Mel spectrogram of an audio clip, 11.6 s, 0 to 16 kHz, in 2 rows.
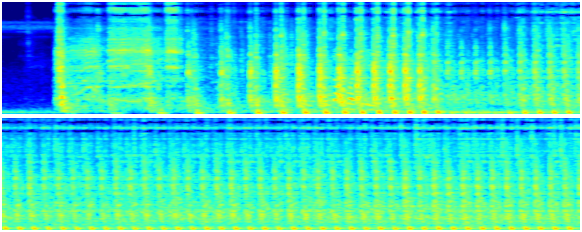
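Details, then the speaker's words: Benford TS25 concrete buggy with single-cylinder Lister diesel (heavy compression, big centrifugal weight), first-ever hand-crank start: the engine catches after cranking, thumps hard, then settles into a steady, even chug of about three beats a second. Normal start and idle. "It is a very distinguishable, unique sound. Like I said, it's the only single cylinder. You could hear it. There's a big centrifugal weight in there."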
